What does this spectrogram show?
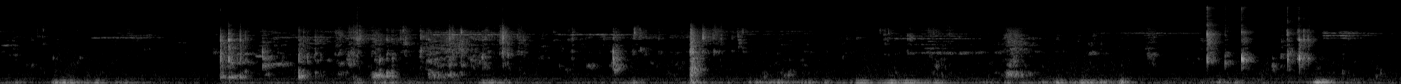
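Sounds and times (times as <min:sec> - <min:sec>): chewing french fries: 0:02.2 - 0:11.4, 0:12.0 - 0:13.6.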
